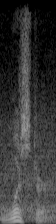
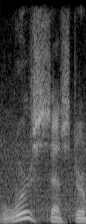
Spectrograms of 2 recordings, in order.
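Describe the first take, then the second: First: The name is said unlike its spelling. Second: The name is said the way it is spelled. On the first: The speaker calls it right. "I'm pretty sure you pronounce it Worcester" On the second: The speaker calls it wrong. "It looks like Worcester"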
